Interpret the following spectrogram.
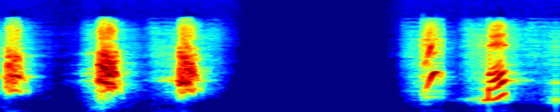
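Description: A dog barking three short times in the first second and a half, then two short rising yelps near the end.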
